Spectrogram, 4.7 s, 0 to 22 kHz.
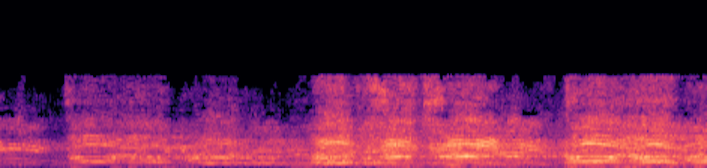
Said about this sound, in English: Protesters lined the route of his motorcade shouting F-16s to Ukraine.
